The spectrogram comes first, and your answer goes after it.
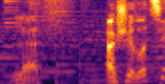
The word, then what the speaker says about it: lew: And I guess when it's at the end, it's an F sound. Lew. Lew.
